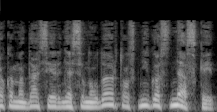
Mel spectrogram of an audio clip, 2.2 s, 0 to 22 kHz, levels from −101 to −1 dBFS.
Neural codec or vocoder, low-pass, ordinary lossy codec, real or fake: none; 14.4 kHz; MP3, 48 kbps; real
